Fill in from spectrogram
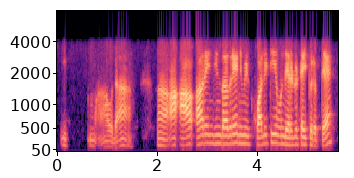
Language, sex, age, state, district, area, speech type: Kannada, male, 45-60, Karnataka, Davanagere, rural, conversation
